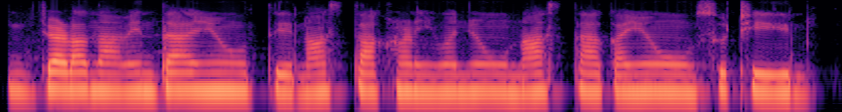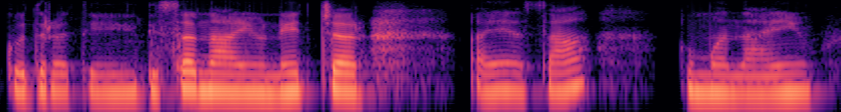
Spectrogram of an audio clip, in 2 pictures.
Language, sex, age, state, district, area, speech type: Sindhi, female, 18-30, Gujarat, Junagadh, rural, spontaneous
